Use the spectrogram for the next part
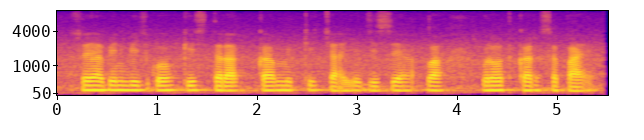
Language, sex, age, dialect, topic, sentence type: Magahi, male, 18-24, Western, agriculture, question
